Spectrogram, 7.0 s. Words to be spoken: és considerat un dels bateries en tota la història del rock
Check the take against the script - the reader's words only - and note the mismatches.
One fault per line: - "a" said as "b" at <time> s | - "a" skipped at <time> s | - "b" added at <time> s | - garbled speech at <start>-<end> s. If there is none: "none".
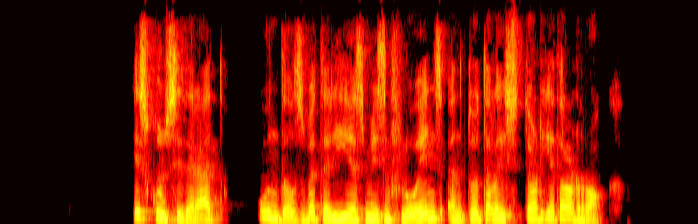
- "més influents" added at 3.8 s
